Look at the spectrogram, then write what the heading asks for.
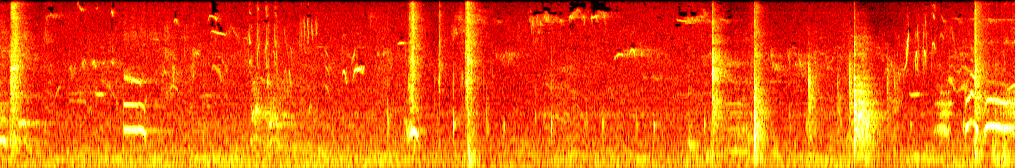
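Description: Birds chirping now and then in the background, with several sharp clicks and knocks from objects being handled on a table.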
